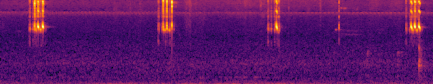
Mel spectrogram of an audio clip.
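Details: A single lonely cricket in a real recording, giving short, high, trilled chirp bursts roughly every one and a half to two seconds, four strong chirps and one faint one, over a quiet low background hum.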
